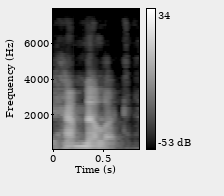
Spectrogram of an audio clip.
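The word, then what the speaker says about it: הַמֶּלֶךְ: Okay, Hammelech. You keep the accent on the meh part, okay?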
